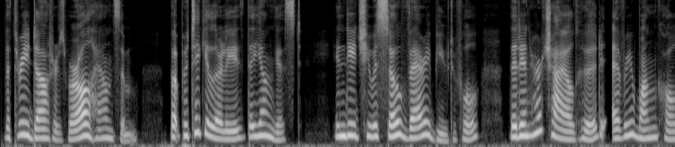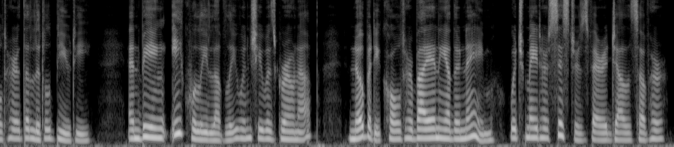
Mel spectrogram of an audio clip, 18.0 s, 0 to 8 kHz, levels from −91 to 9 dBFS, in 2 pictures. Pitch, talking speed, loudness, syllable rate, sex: 185 Hz, 170 wpm, -20 LUFS, 5.4 syllables/s, female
